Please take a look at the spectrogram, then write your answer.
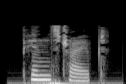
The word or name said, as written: pinstriped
